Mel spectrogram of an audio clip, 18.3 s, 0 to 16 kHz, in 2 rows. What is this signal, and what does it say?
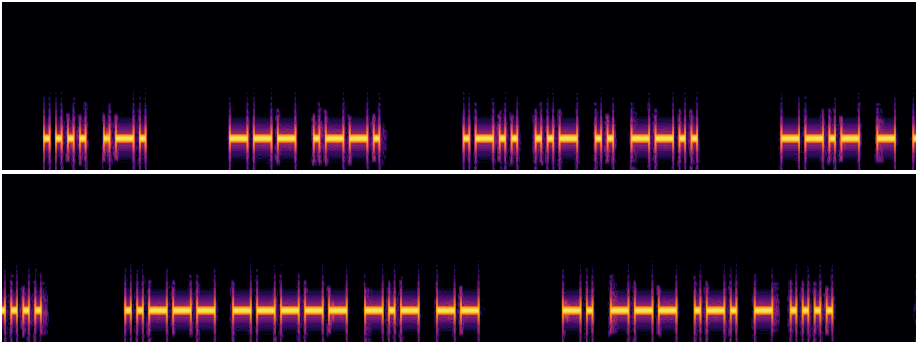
Morse code, heard as a keyed tone, about 20 wpm, 700 Hz. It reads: HR OP LUIZ QTH 20KM NORTH
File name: UK MASTER QSOs TRAINING / 20WPM / UK MASTER QSOs 0036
